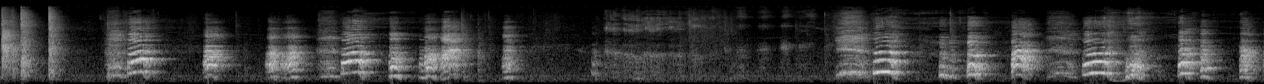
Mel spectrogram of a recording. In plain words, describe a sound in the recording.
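A teenage boy laughs and talks with animation.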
